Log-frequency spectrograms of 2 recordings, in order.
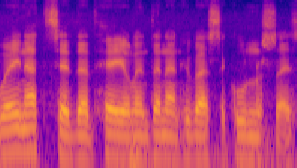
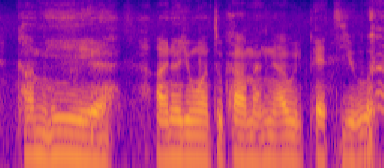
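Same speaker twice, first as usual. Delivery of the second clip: put-on creepy old man voice. Retelling how a girl coaxes her cat from under the bed, imitating a creepy old man. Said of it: "the way she speaks to her cat is like a creepy old man".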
